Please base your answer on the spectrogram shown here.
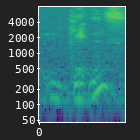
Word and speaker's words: Gittens: scoop or candidate for for district 5 when kittens rhymes with kittens and of course you want to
